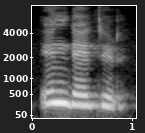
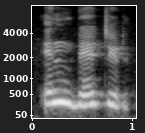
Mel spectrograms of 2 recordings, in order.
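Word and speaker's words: indebted: में कहा जाता है इन डेटेड इन डेटेड यहां पर बी साइलेंट रहेगा और हम इसका प्रोनंसिएशन इस प्रकार करेंगे इन डेटेड यानी कि बी को हम नहीं बोलेंगे भगदड़ भगदड़ को इंग्लिश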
